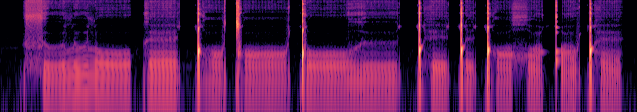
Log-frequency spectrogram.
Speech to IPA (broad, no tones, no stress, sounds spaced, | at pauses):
s ɯ l ɯ l oː k ɛː ɡ͡ǃ ɔ ǀ ɔː ǃ oː ɣ ɨː ǃʰ e ǃ ɪ ǃʰ ɔ χ o qʼ o ǃʰ ɛ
